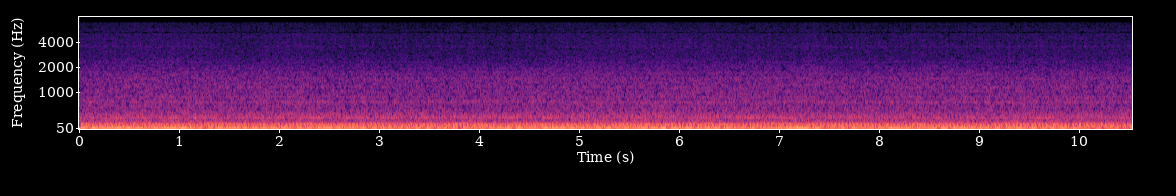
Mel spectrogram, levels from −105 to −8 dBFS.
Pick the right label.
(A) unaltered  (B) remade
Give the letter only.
A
